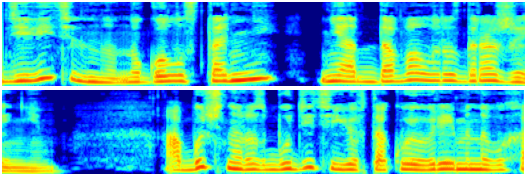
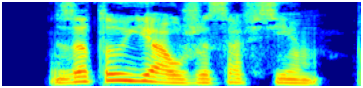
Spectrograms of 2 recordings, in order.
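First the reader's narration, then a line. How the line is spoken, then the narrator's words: Sister grumbling. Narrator (Russian): пробурчала сестра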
